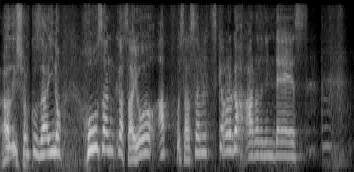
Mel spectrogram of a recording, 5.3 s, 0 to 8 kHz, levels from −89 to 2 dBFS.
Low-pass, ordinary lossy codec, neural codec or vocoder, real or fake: 7.2 kHz; none; codec, 16 kHz in and 24 kHz out, 0.4 kbps, LongCat-Audio-Codec, fine tuned four codebook decoder; fake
